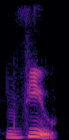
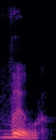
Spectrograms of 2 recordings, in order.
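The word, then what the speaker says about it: Vu: Just so long as say your oh audience instinctively instinctively pronounces it View instead of Vo.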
